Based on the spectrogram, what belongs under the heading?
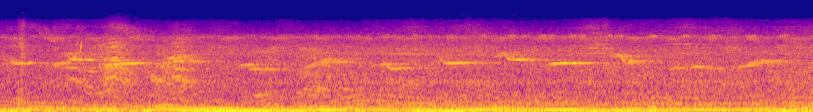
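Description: Wild birds calling in woodland: a string of short whistled chirps, some sliding up and some sliding down, over a low steady drone.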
